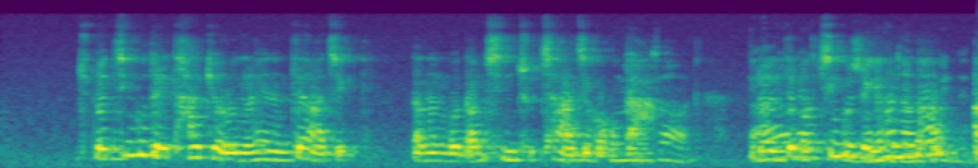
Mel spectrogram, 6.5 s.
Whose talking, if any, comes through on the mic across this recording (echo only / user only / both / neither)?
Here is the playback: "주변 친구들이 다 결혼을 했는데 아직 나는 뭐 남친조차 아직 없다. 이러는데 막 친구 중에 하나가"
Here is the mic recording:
both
